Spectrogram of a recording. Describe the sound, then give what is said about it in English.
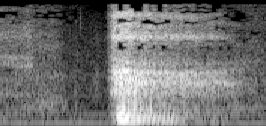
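A person takes one deep breath: after a quiet stretch, the breath starts abruptly and loudly, then trails off slowly into a long, soft tail. “So let's take a breath with that,”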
